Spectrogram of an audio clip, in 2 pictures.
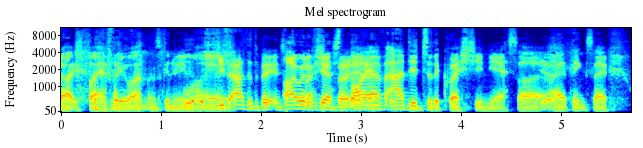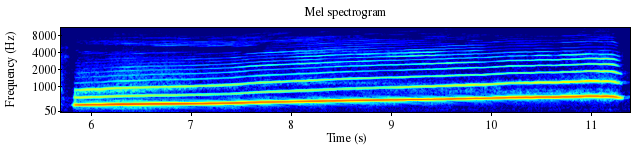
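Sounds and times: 
speech: 0.0 - 6.8
voice imitating a siren: 5.8 - 11.3.

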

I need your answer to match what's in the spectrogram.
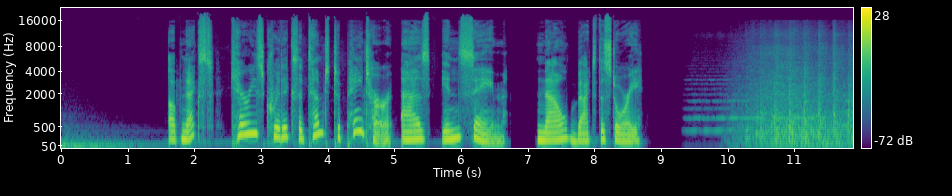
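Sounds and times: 
speech: 1.6 - 8.8
train whistle: 9.4 - 11.8
rumbling train with wheels clacking over the rails: 10.3 - 11.8.

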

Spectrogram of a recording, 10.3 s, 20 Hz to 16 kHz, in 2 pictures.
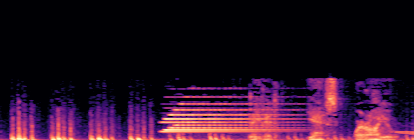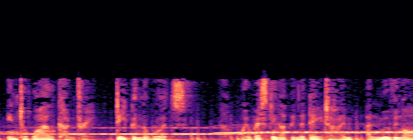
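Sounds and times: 
great horses galloping with thudding hoofbeats: 0.0 - 10.3
high shrill horse neigh: 2.0 - 3.8
speech: 4.0 - 10.3.

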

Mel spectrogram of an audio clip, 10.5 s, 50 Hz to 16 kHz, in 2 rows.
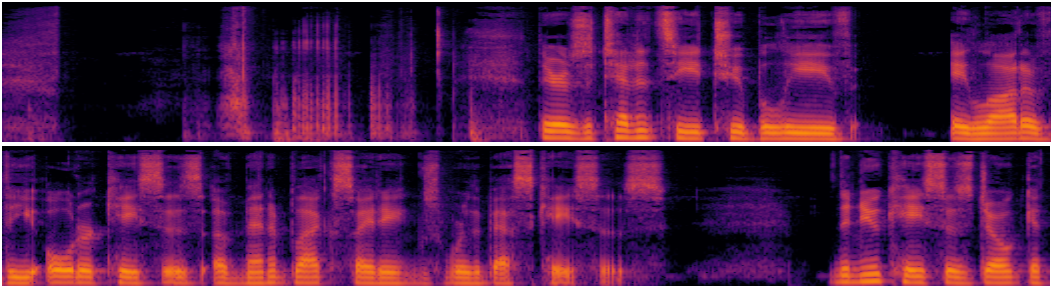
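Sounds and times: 
person slurping a sip of super hot tea: 1.1 - 1.9
speech: 2.7 - 8.6, 9.4 - 10.4.

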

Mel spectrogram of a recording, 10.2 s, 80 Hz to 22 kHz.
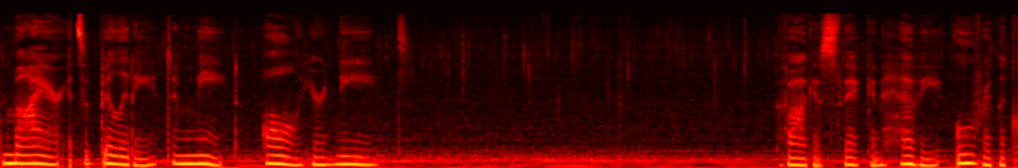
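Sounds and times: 
speech: 0.0 - 4.1, 7.9 - 10.1
constant low hum: 0.0 - 10.1
rain falling on roof shingles: 3.6 - 10.1.

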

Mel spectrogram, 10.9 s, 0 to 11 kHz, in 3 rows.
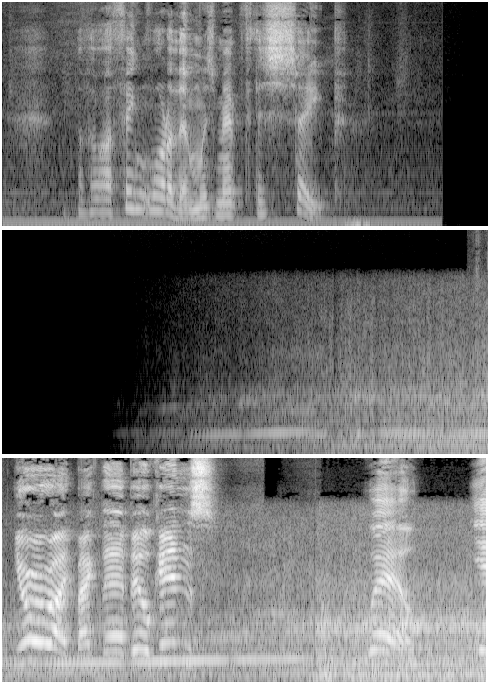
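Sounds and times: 
speech: 0.6 - 2.6, 7.4 - 9.0, 10.0 - 10.9
car engine accelerating: 4.7 - 10.9.

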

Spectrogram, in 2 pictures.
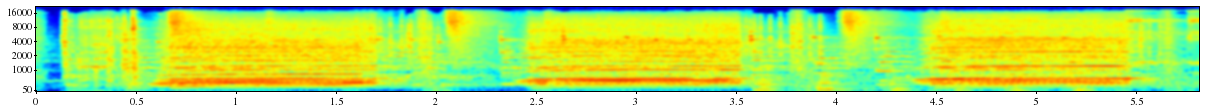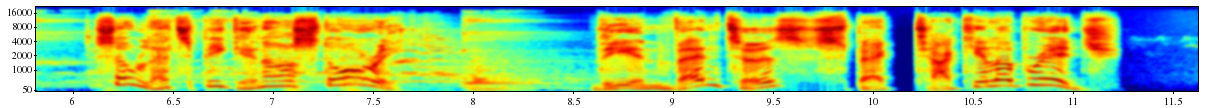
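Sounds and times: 
alarm clock made from old railway engine steam whistles: 0.6 - 6.2
speech: 6.2 - 11.3.

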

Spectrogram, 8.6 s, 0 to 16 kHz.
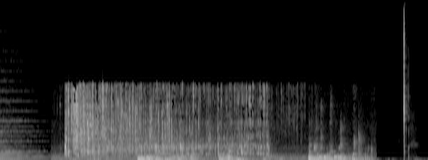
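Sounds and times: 
water pouring and glugging into a water cooler: 1.3 - 7.6.

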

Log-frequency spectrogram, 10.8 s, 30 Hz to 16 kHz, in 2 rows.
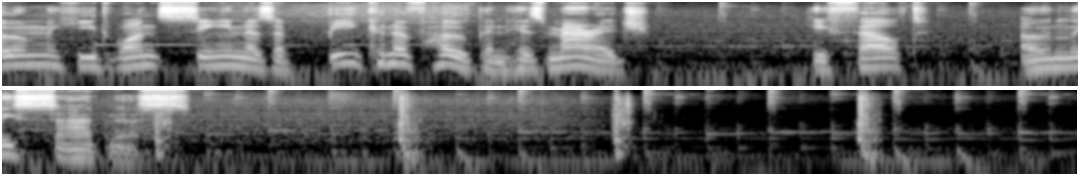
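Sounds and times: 
speech: 0.0 - 3.4, 4.0 - 6.4
car idling at a family home: 0.0 - 10.5
car doors clunking as children get out: 3.4 - 8.8, 9.6 - 10.0.

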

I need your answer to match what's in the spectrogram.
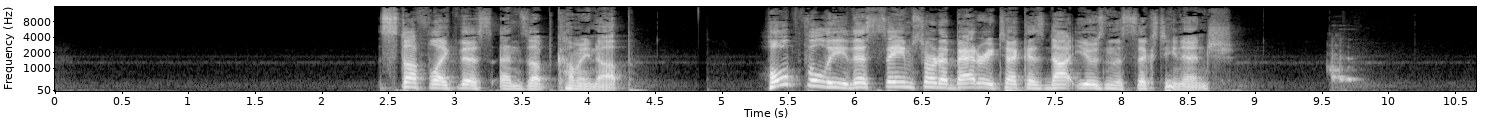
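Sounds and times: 
speech: 2.4 - 4.4, 5.3 - 8.9
phone notification chime from a phone in a pocket: 9.6 - 9.8.

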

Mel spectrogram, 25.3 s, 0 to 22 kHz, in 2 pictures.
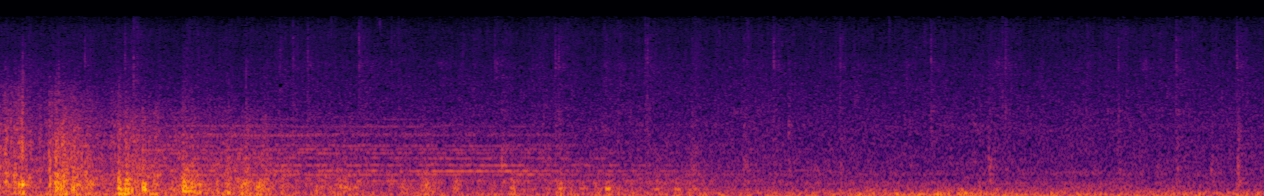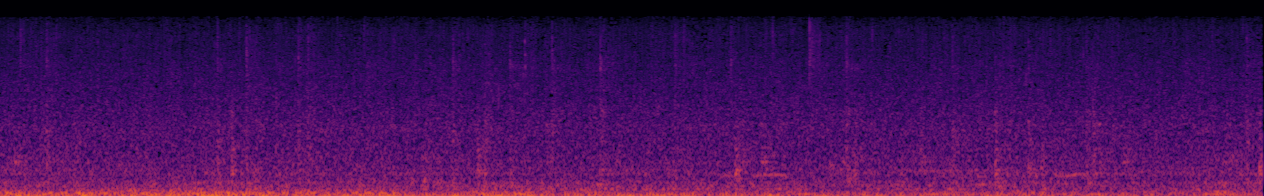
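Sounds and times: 
loud thunderclap of a mountain thunderstorm: 0.0 - 20.2
rain pattering on the roof of a mountain getaway: 0.0 - 25.2.

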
